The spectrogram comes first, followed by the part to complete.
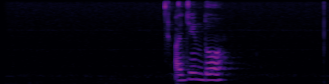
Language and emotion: Russian, neutral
